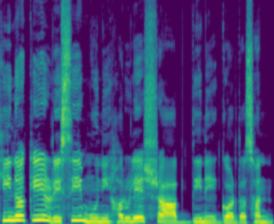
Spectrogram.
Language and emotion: Nepali, neutral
